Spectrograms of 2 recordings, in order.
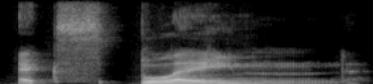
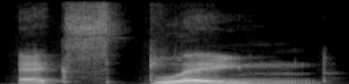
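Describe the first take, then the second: Both takes have the same delivery.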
